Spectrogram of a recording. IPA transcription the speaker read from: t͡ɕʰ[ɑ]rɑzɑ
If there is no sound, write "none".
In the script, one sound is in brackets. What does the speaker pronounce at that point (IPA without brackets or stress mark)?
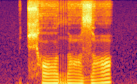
ɒ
